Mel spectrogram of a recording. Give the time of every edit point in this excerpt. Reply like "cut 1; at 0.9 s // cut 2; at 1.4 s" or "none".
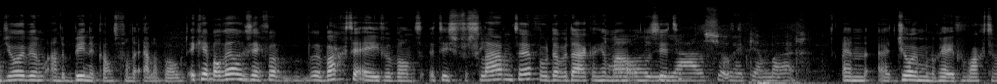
cut 1; at 1.8 s // cut 2; at 8.3 s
